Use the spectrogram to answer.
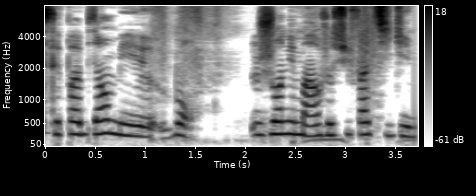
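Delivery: ordinary delivery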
